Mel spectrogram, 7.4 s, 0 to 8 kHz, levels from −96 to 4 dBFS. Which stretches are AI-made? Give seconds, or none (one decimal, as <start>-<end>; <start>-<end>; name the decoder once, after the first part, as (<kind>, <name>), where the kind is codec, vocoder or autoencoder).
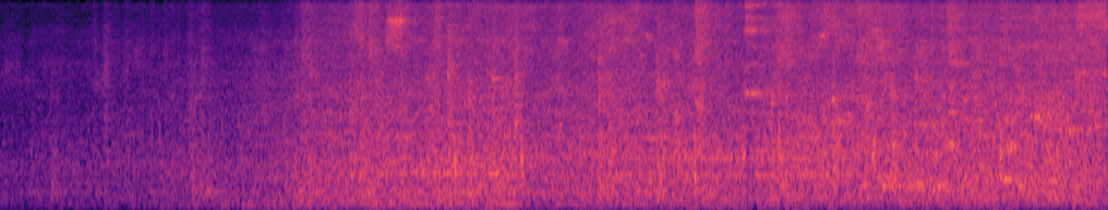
0.0-7.4 (autoencoder, DAC-VAE)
